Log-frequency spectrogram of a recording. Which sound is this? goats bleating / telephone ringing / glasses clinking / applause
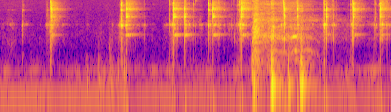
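glasses clinking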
